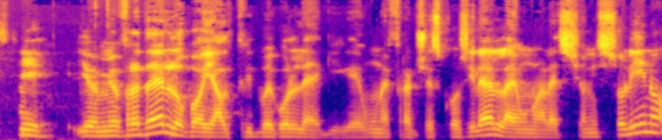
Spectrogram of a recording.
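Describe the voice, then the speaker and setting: A plain, everyday voice moves at a fairly quick pace with hardly any pauses. The intonation is lively, and the recording is very clean with a silent background. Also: man, fairly low pitch for a man. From Rome, Italy. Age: 20s. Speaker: voice actor. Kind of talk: interview.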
